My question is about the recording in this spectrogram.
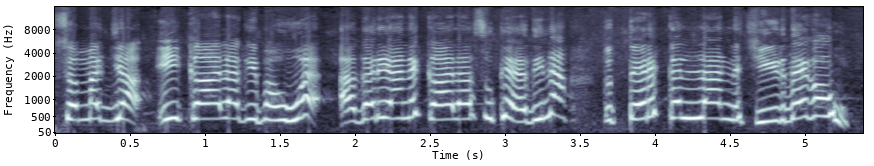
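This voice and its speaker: A woman playing a sharp-tongued old village wife, scolding and threatening in a village comedy skit. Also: very high-pitched, loud music behind the voice. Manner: scolding, threatening, fast insults. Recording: loud background noise.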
